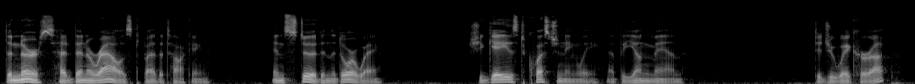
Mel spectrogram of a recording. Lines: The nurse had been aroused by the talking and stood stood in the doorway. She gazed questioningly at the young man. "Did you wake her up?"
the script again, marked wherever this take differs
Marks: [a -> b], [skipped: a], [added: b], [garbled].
The nurse had been aroused by the talking and stood [skipped: stood] in the doorway. She gazed questioningly at the young man. "Did you wake her up?"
